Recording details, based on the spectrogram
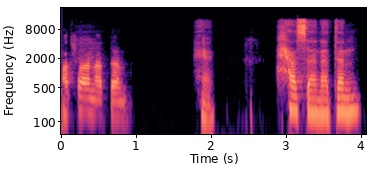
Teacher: হা কে কন্ঠের মাঝখান থেকে উচ্চারণ করেছেন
